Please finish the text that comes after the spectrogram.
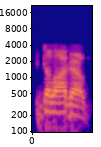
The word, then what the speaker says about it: Dallago: Dallago.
